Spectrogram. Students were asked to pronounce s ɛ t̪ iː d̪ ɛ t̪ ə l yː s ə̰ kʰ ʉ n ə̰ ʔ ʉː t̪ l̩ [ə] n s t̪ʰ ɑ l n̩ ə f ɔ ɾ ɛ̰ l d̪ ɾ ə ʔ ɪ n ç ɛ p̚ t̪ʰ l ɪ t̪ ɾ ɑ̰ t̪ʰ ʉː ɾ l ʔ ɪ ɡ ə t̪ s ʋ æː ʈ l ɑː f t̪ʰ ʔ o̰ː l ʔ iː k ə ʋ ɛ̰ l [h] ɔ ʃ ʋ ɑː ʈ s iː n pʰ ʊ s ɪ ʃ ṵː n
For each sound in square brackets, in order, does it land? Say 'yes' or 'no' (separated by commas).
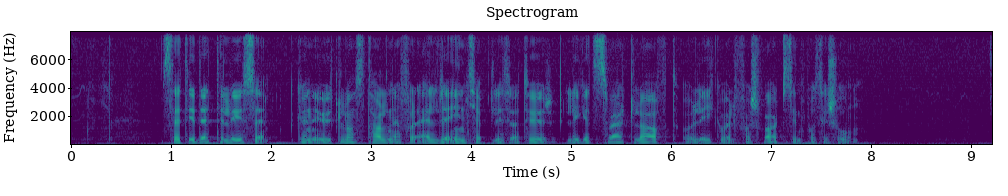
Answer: no, no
